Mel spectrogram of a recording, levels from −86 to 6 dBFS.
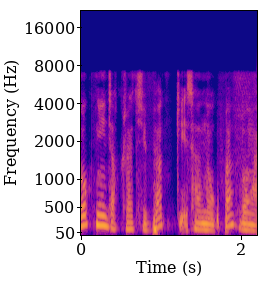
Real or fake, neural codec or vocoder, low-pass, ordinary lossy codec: fake; codec, 16 kHz, 4 kbps, FreqCodec, smaller model; 7.2 kHz; none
